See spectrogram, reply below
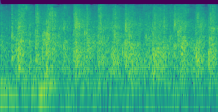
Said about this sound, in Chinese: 原来你们跟我一样开心，给自己热烈的掌声。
